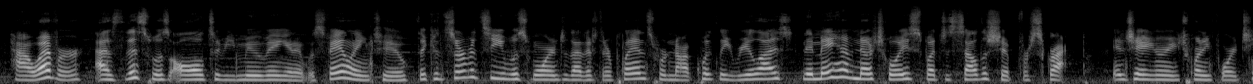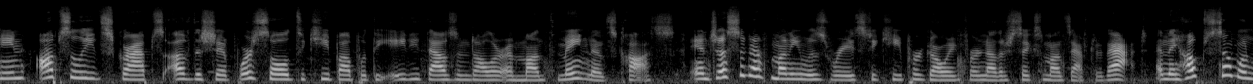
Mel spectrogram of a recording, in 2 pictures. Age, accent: 10-29, American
